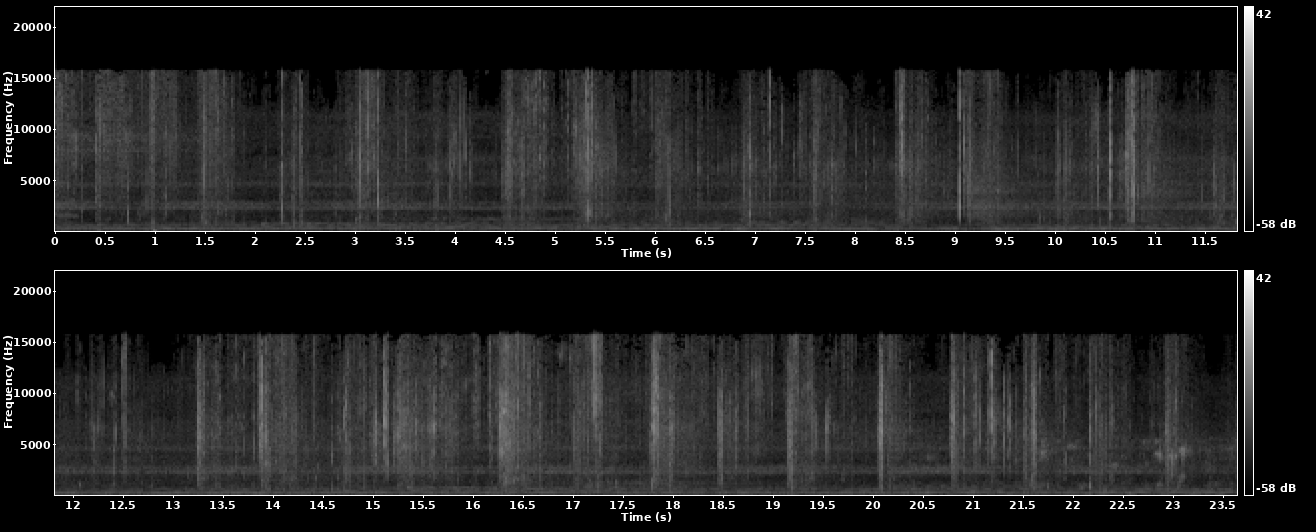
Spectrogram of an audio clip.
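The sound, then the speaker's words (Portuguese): Footsteps descending carefully through a disguised corridor beneath a pyramid, flashlights in hand; many steady, squishing and crackling steps continue throughout. “Descemos cuidadosamente pelo corredor disfarçado, nossas lanternas iluminando o caminho à frente.”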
